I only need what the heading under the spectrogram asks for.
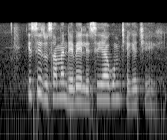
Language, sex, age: South Ndebele, female, 18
